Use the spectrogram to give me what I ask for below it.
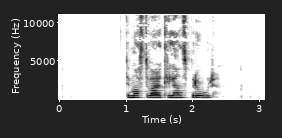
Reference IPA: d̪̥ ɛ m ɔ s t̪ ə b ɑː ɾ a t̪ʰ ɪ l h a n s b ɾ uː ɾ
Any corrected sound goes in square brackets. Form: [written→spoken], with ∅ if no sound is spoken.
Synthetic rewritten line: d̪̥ ɛ m ɔ s t̪ ə [b→v] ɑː ɾ a t̪ʰ ɪ l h a n s b ɾ uː ɾ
